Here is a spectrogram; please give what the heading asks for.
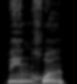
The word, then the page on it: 灵魂: líng hún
